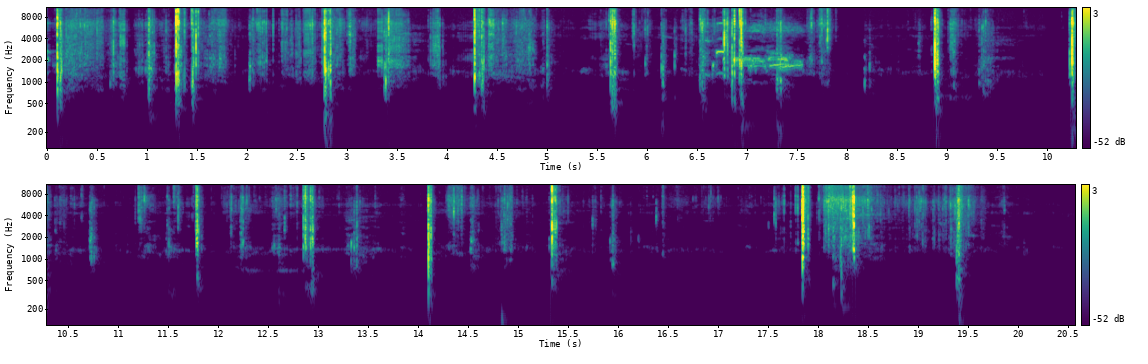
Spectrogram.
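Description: Leaves rustle and crinkle in a woman's hands.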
